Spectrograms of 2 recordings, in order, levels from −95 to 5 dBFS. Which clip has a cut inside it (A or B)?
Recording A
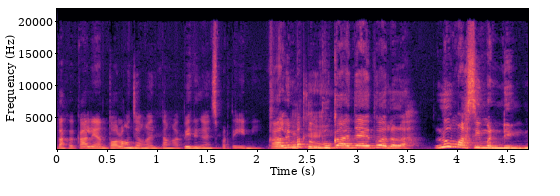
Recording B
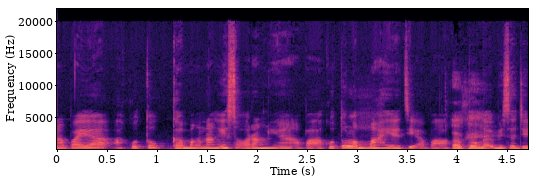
A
